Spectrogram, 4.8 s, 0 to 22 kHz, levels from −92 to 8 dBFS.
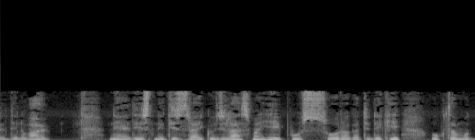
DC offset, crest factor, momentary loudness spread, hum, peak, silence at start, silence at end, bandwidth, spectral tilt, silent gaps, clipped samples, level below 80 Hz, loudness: under 0.1%; 20 dB; 9 LU; none; -10 dBFS; 0 s; 0 s; 8 kHz; -4 dB/octave; none; under 0.1%; -58 dBFS; -30 LUFS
